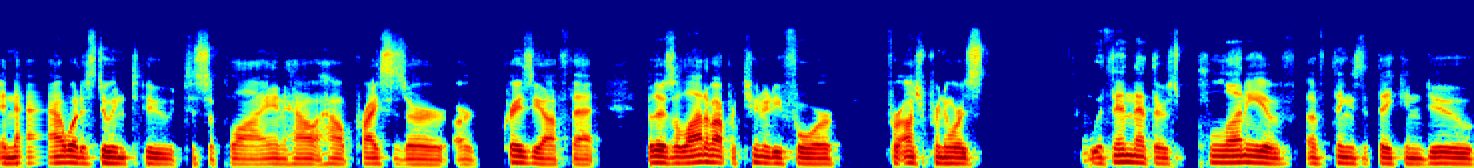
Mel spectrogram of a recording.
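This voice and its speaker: An unremarkable speaking voice from a man with an American accent, fairly low in pitch, fairly quick, with fairly even intonation and a dry, close sound with no echo. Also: quiet background. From Indiana. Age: 30s. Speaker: podcast co-host, small business lender. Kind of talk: casual chat.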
